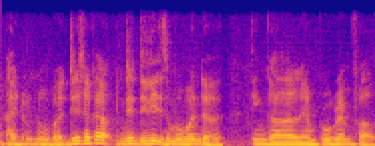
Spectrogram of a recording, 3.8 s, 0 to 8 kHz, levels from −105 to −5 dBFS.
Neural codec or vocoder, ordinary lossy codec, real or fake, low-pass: vocoder, 44.1 kHz, 128 mel bands every 512 samples, BigVGAN v2; none; fake; 7.2 kHz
